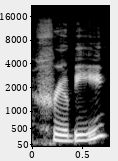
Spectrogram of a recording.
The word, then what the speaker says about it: Hruby: I say Amelia Hruby, like roll it together. That's more that. Czech, which is where it's from.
